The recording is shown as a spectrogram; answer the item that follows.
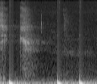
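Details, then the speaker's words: Deep, regular paired lub-dub heart thumps over faint hiss: normal heartbeat. "vous avez le bruit vous savez que le coeur ça s'écoute ça s'écoute avec cet instrument qu'on appelle un stéthoscope"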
